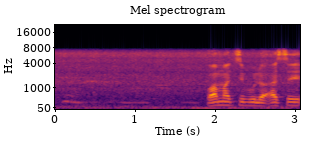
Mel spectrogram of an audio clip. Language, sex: Southern Sotho, male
